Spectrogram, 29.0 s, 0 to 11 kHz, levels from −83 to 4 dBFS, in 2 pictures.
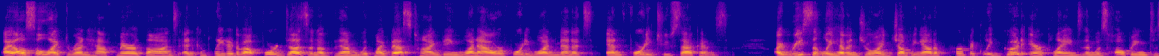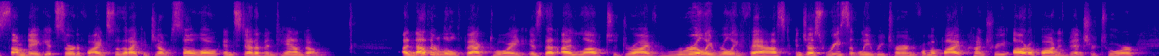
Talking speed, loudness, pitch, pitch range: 155 wpm, -23 LUFS, 185 Hz, 170-215 Hz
